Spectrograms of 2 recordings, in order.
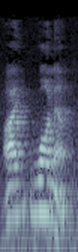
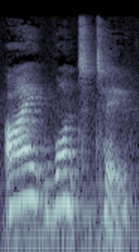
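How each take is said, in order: First: The two words are merged into one word. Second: Both words are said separately in full.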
